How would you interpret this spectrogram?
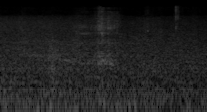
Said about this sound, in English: Good morning. Can you hear the crackle of the surf? I'm not sure if you can hear.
